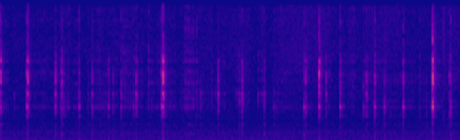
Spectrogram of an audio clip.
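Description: Long nails tap and scratch across the roof of a small, hollow, unfinished raw pine birdhouse. A quiet run of sharp, dry clicks rings out, each stopping almost at once, with bright high ticks above a faint scratchy rustle.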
